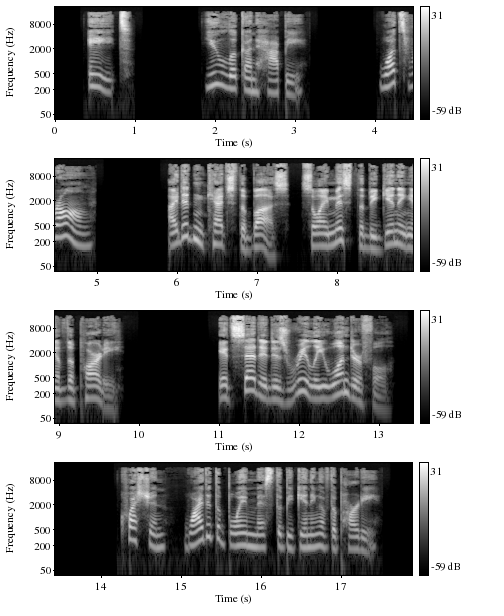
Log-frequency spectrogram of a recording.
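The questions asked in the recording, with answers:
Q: Why did the boy miss the beginning of the party?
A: He didn't catch the bus.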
